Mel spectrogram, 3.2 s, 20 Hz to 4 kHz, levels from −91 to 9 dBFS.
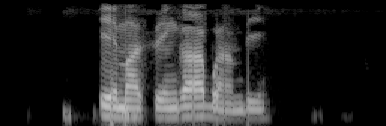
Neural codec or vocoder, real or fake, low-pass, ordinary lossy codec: none; real; 3.6 kHz; MP3, 32 kbps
